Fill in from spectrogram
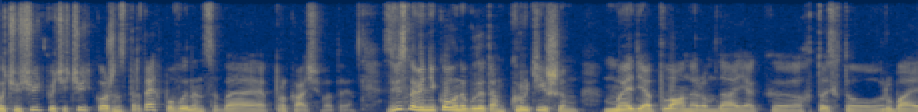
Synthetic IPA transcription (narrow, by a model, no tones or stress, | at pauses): pɔt͡ʃʊt͡ʃːut̚ʲpɔt͡ʃʊt͡ʃutʲkɔʒɪnst̪ɾɐt̪ɛxpɔʋɪnɛnsebɛpɾɔkɑ̰t͡ʃʊʋɐt̪ɪ̰ | z̥ʲʋʲisnɔʋʲinʲnʲikɔɦˠʊnɛbud̪ɛt̪ɑmkɾʊtʲiʃɪmː | ɛdʲiɐplˠɑneɾɔmd̪ɑjɐkxt̪ɔsʲxt̪ɔɾʊbɑje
